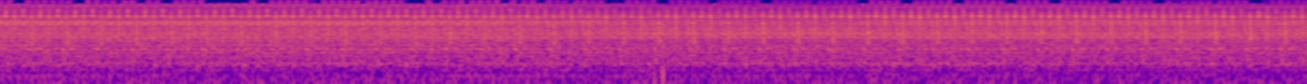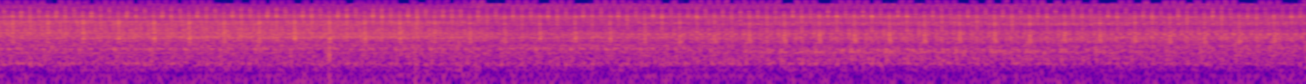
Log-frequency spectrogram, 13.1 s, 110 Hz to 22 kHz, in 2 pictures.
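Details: Nissan Serena C27 with MR20DD engine running: fast, even ticking knock about three per second above smooth idle; abnormal engine knock, cause not yet identified.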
